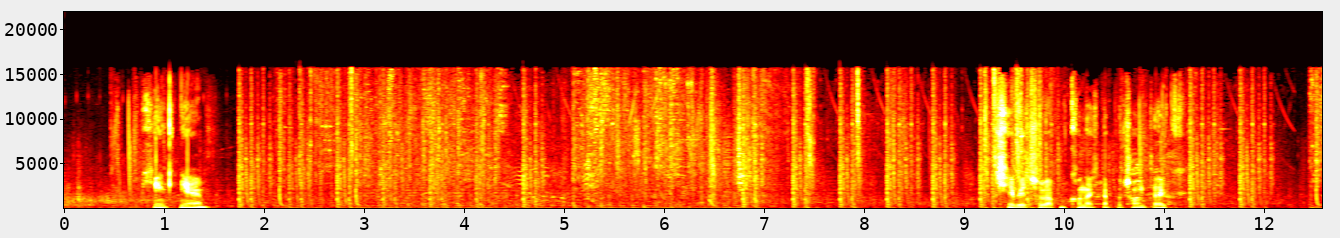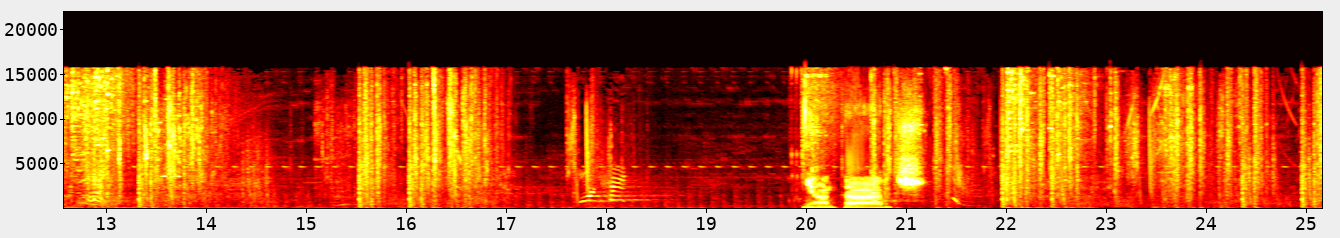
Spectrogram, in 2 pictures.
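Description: Rifle shots crack sharply again and again.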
